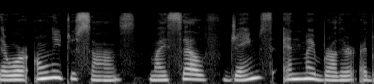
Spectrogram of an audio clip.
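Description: A short stall from a late packet occurs at 0.97 to 1.06 s in this speech. A packet failed to arrive on time, the jitter buffer ran dry, and the receiver stretched the last sound for about 56 ms until the data turned up. Playback then resumed from the same point, so no speech is lost, but the sound is held unnaturally long with a faint buzz or dip, and everything after plays 56 ms later. The call codec limits the band near 12 kHz throughout.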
